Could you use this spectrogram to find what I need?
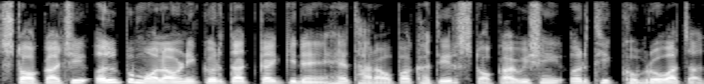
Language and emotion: Goan Konkani, neutral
